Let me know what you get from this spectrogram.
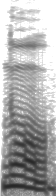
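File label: "nuo4" Mandarin Chinese syllable, fourth tone; Cours de Chinois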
